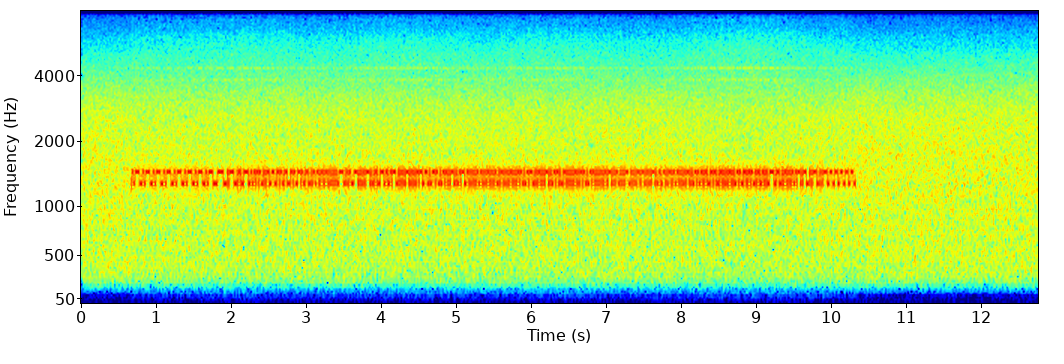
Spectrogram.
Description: NAVTEX (SITOR-B), 100 baud, 170 Hz shift, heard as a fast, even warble, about 1360 Hz centre, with radio static. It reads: ZCZC FB42 NAV WARNING 224. WRECK IN PSN 09-32N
